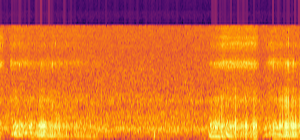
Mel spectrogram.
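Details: Sleeping Samoyed dog snoring, with soft rhythmic rattling breaths and a gap between them in a noisy room.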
